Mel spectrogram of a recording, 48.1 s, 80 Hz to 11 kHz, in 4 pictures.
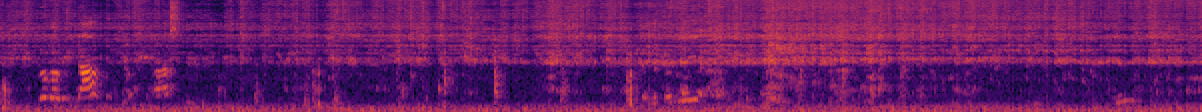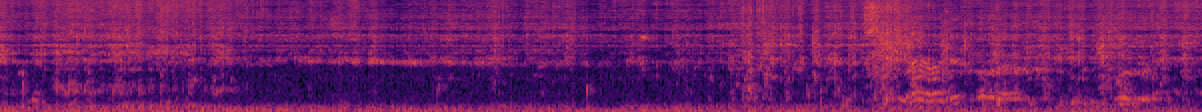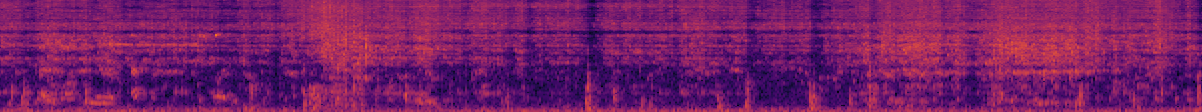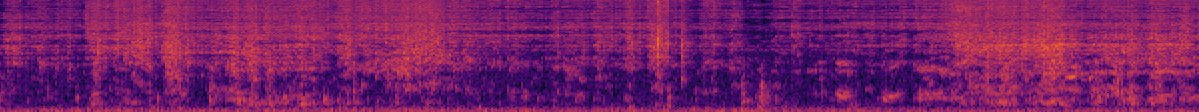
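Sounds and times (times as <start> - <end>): motorcycle engine: 0.0 - 48.0
road noise: 0.0 - 48.0
wind buffeting microphone: 0.0 - 48.0.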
